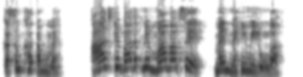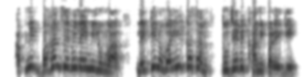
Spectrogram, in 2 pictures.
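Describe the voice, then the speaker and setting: A woman's voice: fairly high pitch, sing-song, fairly quick. A woman voicing an earnest young husband and dutiful son in a cartoon, talking in a firm, lecturing way. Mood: stern. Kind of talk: cartoon voice acting. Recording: dull lo-fi recording.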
